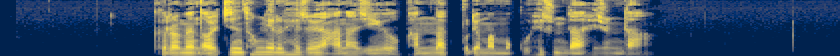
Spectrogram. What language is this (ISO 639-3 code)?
kor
